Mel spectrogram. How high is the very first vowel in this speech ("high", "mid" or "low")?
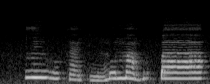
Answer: high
